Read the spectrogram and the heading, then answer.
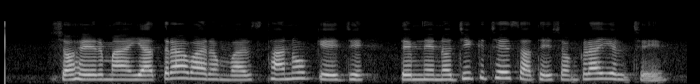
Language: Gujarati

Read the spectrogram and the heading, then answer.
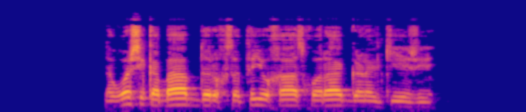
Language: Pashto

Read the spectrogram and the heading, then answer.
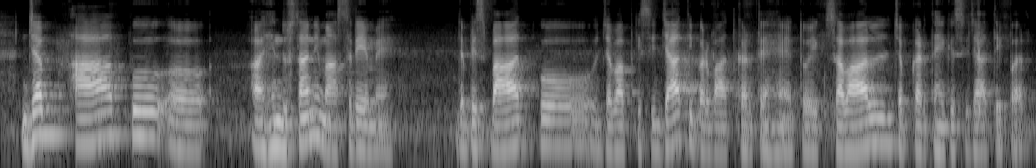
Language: Urdu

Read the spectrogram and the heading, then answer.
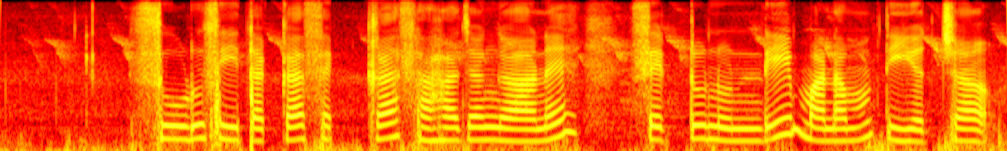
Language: Telugu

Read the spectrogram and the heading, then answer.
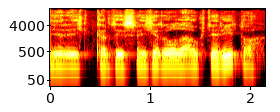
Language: Lithuanian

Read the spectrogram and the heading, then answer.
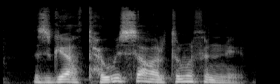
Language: Kabyle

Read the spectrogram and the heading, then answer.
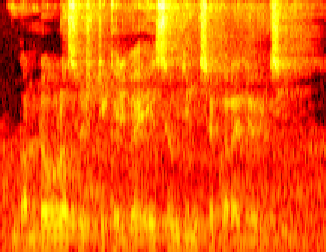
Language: Odia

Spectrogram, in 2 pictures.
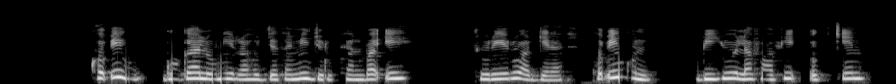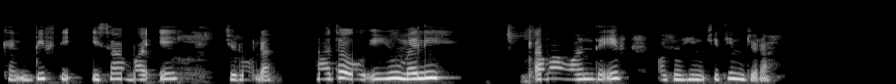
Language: Oromo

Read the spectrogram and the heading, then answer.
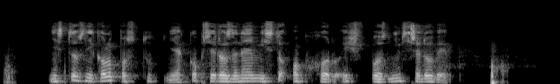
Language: Czech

